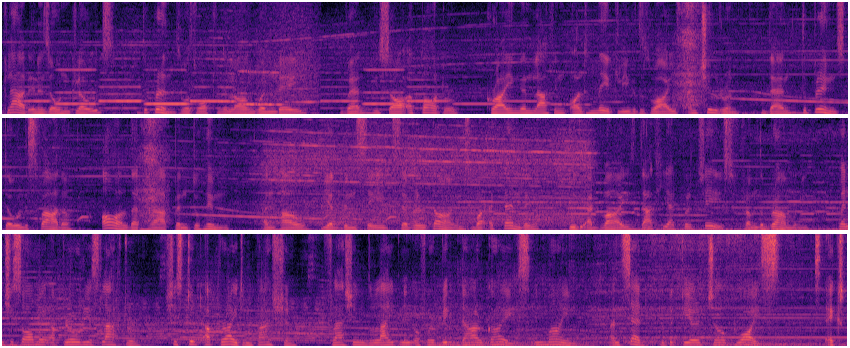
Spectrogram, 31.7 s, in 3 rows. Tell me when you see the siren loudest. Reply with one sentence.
The loudest moment of the siren is at 2 seconds.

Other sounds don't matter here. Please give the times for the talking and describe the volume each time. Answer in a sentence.
The talking can be heard from 0.0 to 31.6 s, at a steady volume.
